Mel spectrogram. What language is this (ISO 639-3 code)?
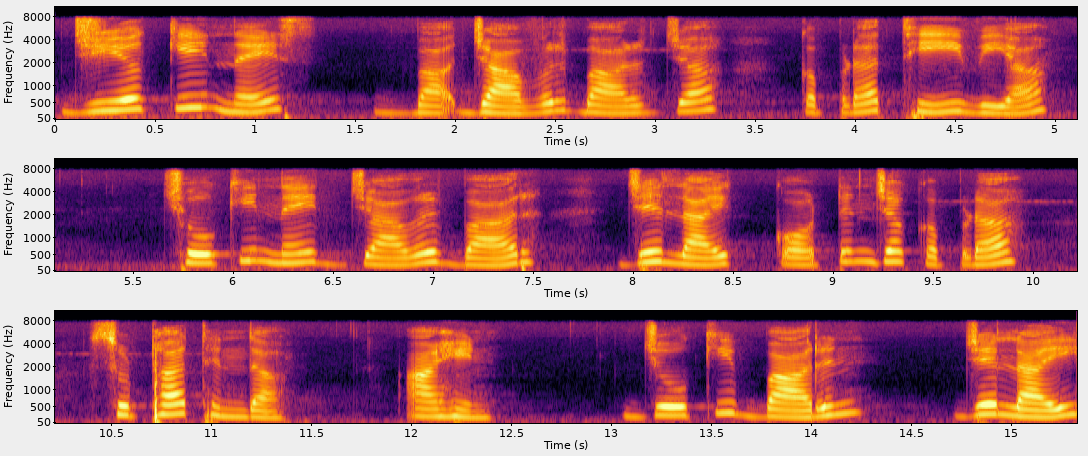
snd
